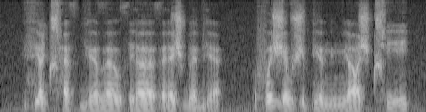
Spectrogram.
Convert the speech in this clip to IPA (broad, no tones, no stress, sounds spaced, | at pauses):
fʲ ɑ t͡ɕʰ æ θ bʲ ɜː ð ɜː ʊ̯ θ i ɾ ɜː θ ɛ ɾ ɛ ʃ b ɛ bʲ æ | f ə ʒ ɛ w ʃ ɪ pʲ ɜ mʲ u mʲ ɑː ʃ t͡ɕʰ i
